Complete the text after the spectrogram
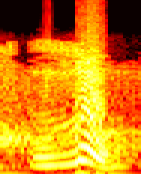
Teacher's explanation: جب پیش ادا کریں گے تو ہونٹوں کو گول کرنا ہے، اسے کھینچنا نہیں ہے، بغیر کھینچے، بغیر جھٹکا دیے معروف پڑھنا ہے۔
